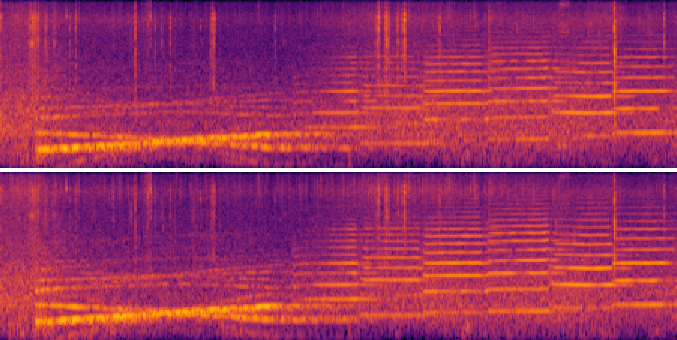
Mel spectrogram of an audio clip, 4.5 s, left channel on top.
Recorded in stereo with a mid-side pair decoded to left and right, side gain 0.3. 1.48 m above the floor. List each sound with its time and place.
0.2 s a siren: 70° right, 8.5 m
1.9 s a trumpet: 40° right, 1.8 m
